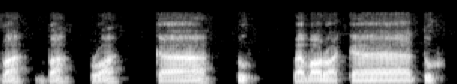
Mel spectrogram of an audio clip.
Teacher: तो वह बा रा व बरकातुहू, का की आवाज बारीक होगी, और रा को हमेशा जब भी रा पर फतह होगी, ये बात याद रखेंगे, रा पर जब भी फतह होगी ये इसकी आवाज मोटी हो जाएगी, थिक लेटर बन जाएगा फतह के साथ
